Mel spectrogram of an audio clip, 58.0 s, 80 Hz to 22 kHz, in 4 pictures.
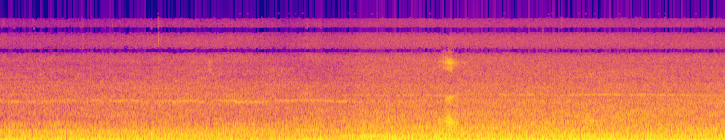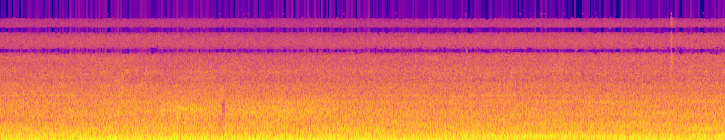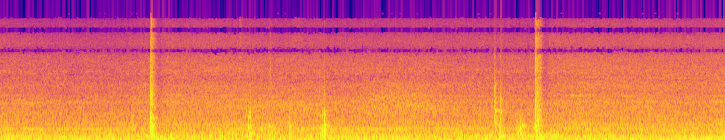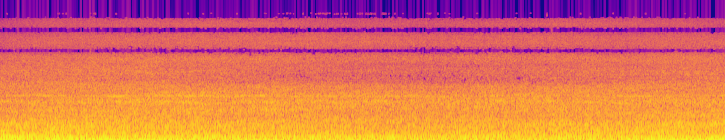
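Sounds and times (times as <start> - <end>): car engine idling: 0.0 - 58.0.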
